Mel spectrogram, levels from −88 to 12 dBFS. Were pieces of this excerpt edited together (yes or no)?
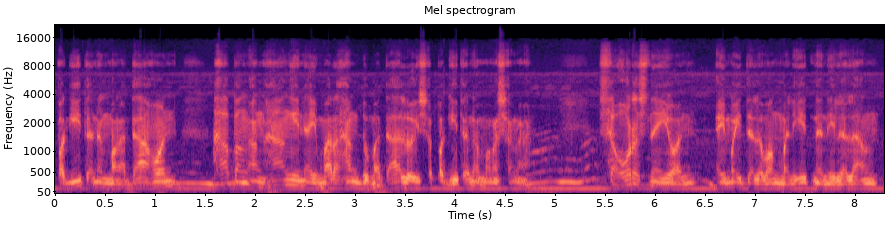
no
